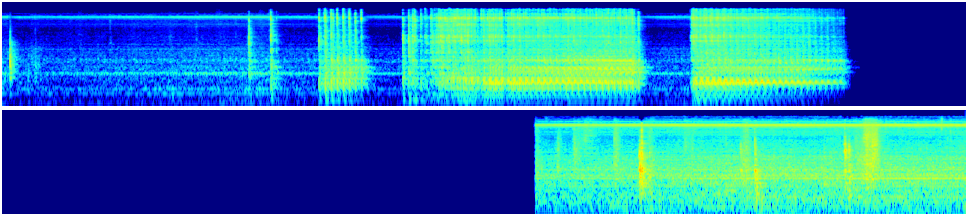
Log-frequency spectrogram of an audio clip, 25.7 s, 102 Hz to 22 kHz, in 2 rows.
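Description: Wood lathe spinning at 750 RPM while a 1/2 inch bowl gouge cuts twisted tangent stave segments, giving bursts of steady, fairly loud cutting noise in the first half, then silence, then a steady machine hum with a few clicks.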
